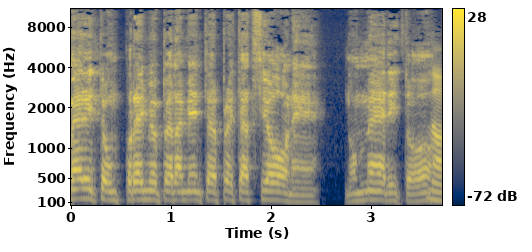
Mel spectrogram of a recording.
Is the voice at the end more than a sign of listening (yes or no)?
yes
